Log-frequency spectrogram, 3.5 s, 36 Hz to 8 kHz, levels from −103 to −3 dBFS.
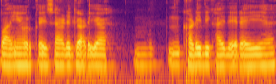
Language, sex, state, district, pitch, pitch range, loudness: Hindi, male, Uttar Pradesh, Lucknow, 125 Hz, 120-125 Hz, -17 LUFS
